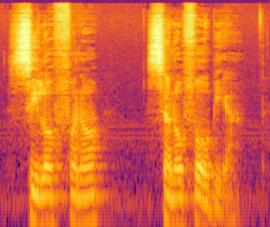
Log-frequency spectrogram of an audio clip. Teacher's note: when X is word initial, like in xilófono, notice it's that voiceless S sound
